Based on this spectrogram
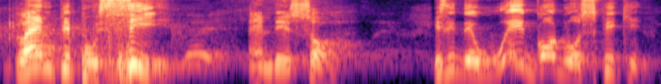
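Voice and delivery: loud, soaring preacher's cry; preaching at full force. Acted. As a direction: thunder out God's commands to the congregation. Preaching on God's creating word.

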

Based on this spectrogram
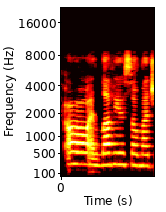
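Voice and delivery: quick, high gush of love; affectionate pet talk. Retold or imitated. Owner petting her goldendoodle, affectionate gush. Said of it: "I'm petting him and I'm like".

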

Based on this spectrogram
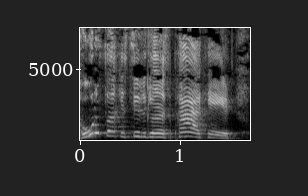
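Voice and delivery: loud high outraged question; indignant shout. Pretend. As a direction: yell it like a jealous girlfriend. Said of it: "She gonna be like".

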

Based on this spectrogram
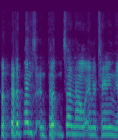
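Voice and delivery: real laugh bursting through the words. Real, not acted. Laughs while defending his grade.

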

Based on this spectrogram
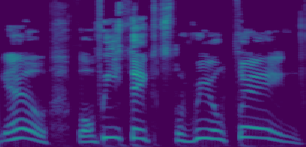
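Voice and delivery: high, smug cop brushing you off; mocking cop voice. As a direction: play the cop who's already decided you're guilty. Cop voiced in a feared traffic stop.

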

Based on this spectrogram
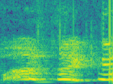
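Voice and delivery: high, loud laughing cry; laughing wail. Real, not acted. Podcaster reacts to sad episode with a high, loud laughing wail. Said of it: "cry shout".

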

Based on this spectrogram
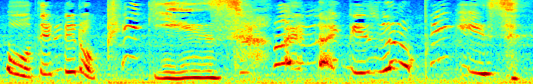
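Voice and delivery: high, soft squeal of adoration; cutesy gushing. Retold or imitated. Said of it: "whenever I like something, I'm like".

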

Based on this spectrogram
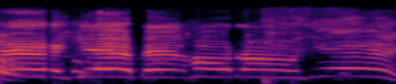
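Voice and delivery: high, loud yelling hype; excited shout. Real, not acted. Playful scuffle, cheering.

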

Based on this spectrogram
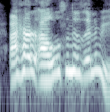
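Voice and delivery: ordinary delivery

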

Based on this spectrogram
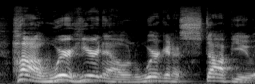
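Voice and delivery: hammed-up "we've got you" bravado; mock villain challenge. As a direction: declare it like a cocky cartoon villain. Acting out villains' bold challenge.

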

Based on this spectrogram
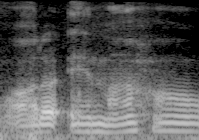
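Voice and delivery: hammed-up drawled Southern twang; mock Southern accent. Cohost repeating the promo code in a mock Southern accent. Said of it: "where that accent came from".

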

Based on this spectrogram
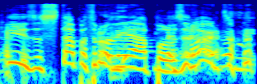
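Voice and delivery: very high, pleading mock Italian accent. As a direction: beg like a pitiful comic Italian. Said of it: "the Italian accent is approaching".

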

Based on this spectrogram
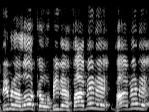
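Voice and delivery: cheerful Dominican dispatcher hustling a ride. Retold or imitated. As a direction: play the car service guy in a Dominican accent. Voicing Dominican car service dispatcher.

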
